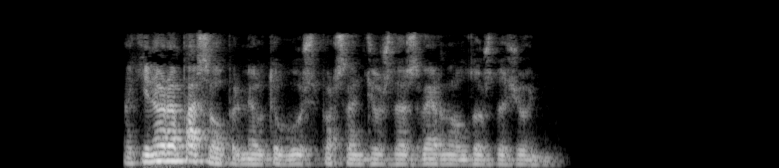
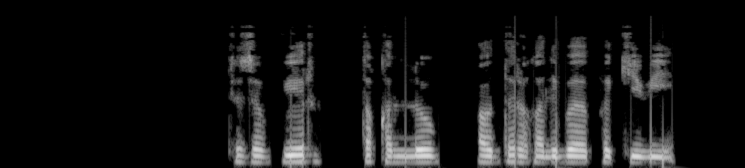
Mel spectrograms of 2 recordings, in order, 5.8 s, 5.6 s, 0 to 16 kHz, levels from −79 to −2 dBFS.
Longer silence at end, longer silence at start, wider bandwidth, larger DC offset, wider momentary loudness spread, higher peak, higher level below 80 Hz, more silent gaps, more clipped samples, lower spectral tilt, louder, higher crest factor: first, 1.7 s vs 0.55 s; second, 0.95 s vs 1.7 s; second, 8 kHz vs 9.2 kHz; neither; first, 13 LU vs 10 LU; first, -2 dBFS vs -6 dBFS; first, -48 dBFS vs -56 dBFS; second, none vs 2.45-2.71 s, 3.43-3.57 s, 4.44-4.49 s; neither; about the same, -5 dB/octave vs -6 dB/octave; about the same, -20 LUFS vs -22 LUFS; about the same, 22 dB vs 18 dB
